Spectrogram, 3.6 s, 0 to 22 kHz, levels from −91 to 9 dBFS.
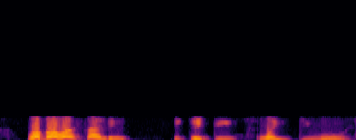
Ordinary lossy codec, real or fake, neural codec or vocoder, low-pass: none; real; none; 3.6 kHz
